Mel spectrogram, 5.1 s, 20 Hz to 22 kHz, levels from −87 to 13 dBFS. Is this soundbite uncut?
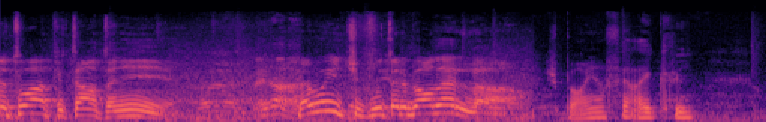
no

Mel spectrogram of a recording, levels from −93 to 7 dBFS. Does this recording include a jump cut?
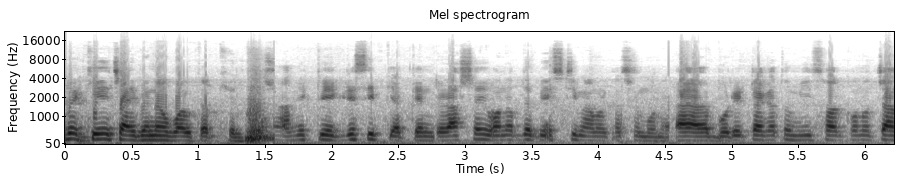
yes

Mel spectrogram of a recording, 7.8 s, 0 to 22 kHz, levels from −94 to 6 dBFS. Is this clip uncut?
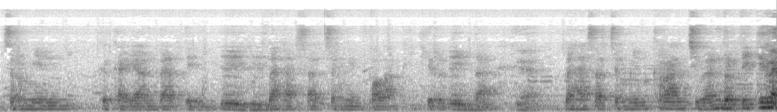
yes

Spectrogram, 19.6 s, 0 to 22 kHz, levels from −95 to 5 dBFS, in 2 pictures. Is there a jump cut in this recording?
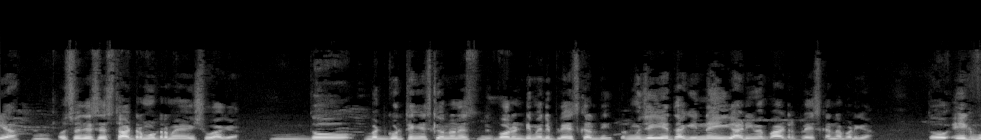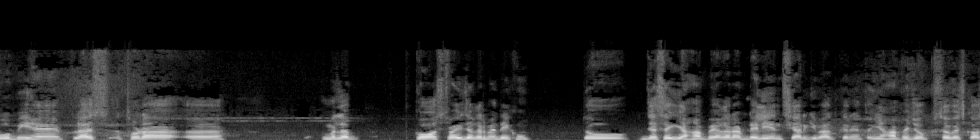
no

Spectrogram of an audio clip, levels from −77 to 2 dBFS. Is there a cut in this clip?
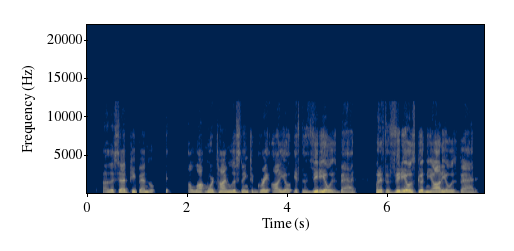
yes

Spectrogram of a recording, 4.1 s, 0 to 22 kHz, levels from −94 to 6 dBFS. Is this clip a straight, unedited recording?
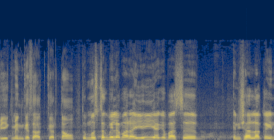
no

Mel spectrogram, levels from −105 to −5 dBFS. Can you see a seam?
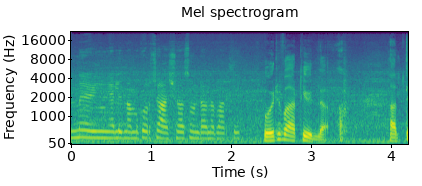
no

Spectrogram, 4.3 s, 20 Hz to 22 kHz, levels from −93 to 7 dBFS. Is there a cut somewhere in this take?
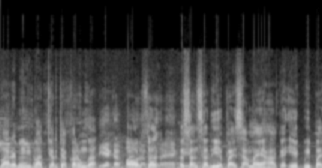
no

